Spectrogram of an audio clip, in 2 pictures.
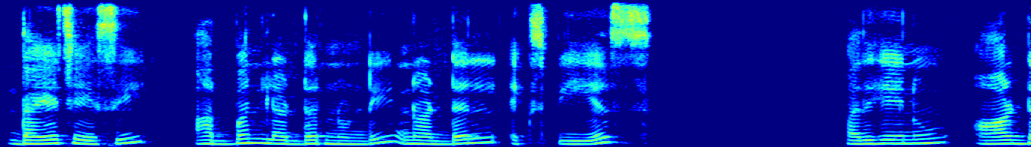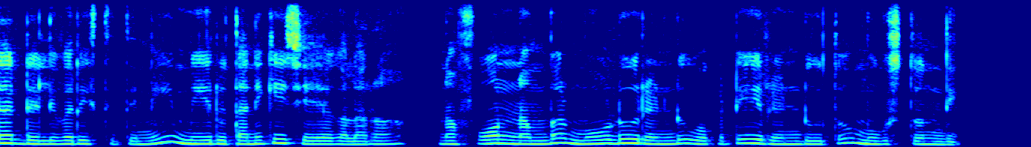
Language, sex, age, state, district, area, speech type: Telugu, female, 30-45, Andhra Pradesh, Nellore, urban, read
